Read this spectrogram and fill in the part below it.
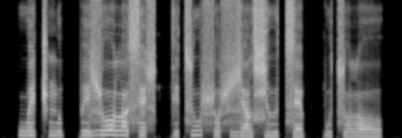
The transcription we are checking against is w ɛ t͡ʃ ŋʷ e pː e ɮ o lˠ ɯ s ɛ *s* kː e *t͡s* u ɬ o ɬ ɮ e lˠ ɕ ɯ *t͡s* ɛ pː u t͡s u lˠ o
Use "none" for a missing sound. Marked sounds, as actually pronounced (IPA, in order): ɬ, t͡s, t͡s

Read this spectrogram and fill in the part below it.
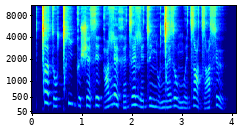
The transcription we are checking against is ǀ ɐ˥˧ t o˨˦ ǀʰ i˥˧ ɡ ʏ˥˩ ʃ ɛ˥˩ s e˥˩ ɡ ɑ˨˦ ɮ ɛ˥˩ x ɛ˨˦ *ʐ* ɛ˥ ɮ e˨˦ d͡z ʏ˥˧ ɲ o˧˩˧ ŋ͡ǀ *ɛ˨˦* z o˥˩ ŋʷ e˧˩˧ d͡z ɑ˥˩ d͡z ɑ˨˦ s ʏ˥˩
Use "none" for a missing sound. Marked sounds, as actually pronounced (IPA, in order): d͡z, ɛ˨˦

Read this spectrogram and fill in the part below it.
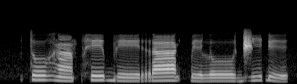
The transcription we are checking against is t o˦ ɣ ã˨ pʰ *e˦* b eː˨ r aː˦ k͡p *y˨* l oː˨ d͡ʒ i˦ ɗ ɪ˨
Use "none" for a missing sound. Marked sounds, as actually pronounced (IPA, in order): e˦, ɪ˨

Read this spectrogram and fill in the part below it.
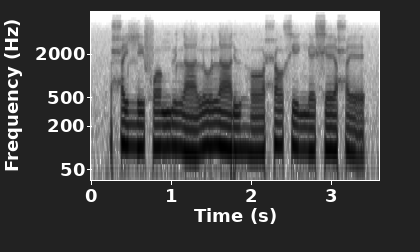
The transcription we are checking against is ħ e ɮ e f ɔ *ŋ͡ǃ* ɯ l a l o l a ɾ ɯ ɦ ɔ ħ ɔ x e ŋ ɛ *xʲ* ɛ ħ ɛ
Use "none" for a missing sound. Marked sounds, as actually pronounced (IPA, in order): ŋ, x

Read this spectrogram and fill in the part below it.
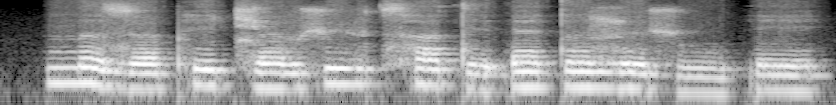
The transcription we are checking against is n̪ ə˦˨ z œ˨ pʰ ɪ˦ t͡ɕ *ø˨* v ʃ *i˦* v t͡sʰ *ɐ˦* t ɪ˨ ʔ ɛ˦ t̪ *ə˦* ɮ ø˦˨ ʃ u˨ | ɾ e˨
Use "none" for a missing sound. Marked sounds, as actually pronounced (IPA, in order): œ˨, y˦, ɐ˦, ə˦

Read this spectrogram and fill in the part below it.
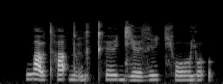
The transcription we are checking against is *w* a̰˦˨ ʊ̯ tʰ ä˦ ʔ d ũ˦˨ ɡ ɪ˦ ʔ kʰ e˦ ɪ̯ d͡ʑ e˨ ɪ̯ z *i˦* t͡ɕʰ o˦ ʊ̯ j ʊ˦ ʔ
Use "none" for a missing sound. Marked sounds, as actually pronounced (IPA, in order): w, i˦

